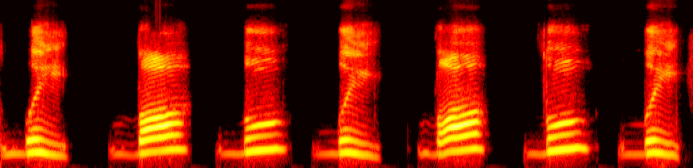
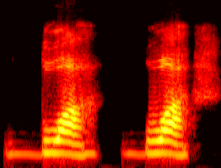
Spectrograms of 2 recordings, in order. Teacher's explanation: In both the fatha and the kasra version, the ba and the bi, the lips do not come together at all. If your lips come together and when you separate, you'll end up having like a w sound in there, like bwa, bwa.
